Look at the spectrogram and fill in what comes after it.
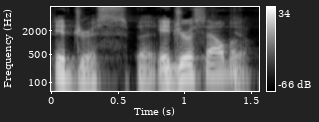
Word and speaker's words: Idris Elba: And I'm of the opinion that while I thought the Idris Elba, I don't know if I'm pronouncing that right, who played Roland. – Idris Elba.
